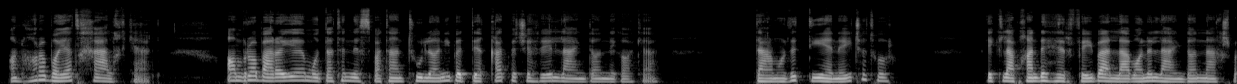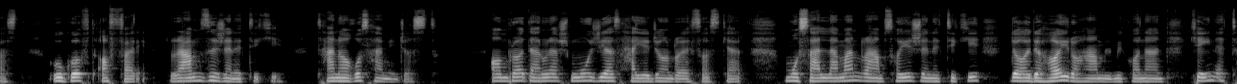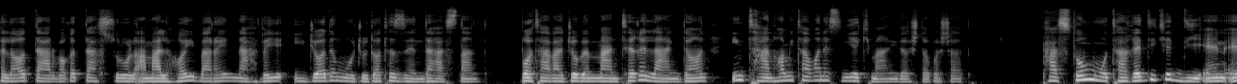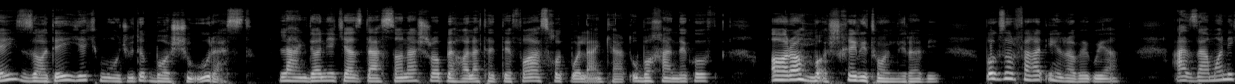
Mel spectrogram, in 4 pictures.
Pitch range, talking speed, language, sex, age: 140-170 Hz, 145 wpm, Persian, female, 30-49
